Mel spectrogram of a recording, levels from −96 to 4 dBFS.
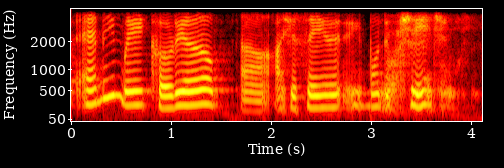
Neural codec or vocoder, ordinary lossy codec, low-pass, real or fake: codec, 16 kHz, 4 kbps, FunCodec, trained on LibriTTS, 50 frames a second; none; 3.6 kHz; fake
